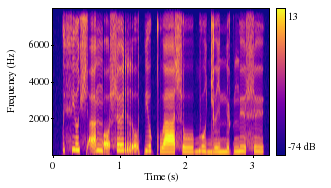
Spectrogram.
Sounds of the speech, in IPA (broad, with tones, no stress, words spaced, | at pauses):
fʲo˦ça̰˨˦ ŋɔ̰˨ ɬø˦ro̰˦˨ pʲo˦kʷʼaː˨ɬuː˨ bu˦˨ɟʉ˨i̯ mʲo˨ʈŋy˦˨ ɬy˦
